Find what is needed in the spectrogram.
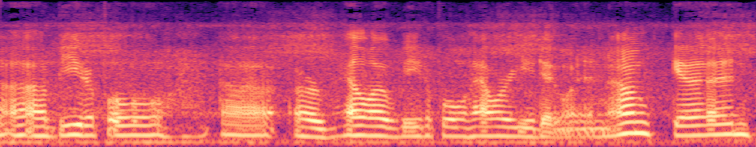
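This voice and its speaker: A woman speaks in a strong Southern US accent at a fairly slow pace. Noticeable background noise runs underneath. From Tennessee, US South. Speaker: livestreamer. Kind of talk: casual chat. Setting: livestream from home. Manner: words run together.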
